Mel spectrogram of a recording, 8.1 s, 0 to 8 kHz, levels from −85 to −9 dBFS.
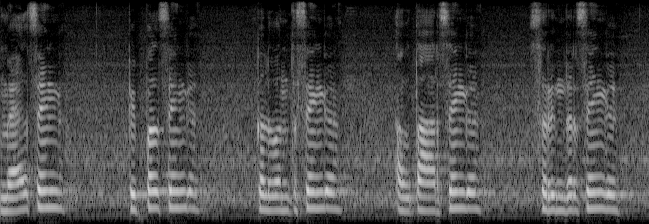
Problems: background sounds at intervals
